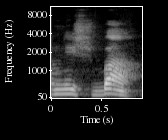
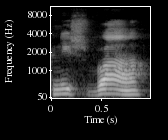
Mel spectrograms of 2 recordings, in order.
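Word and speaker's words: נשבע: One should carefully pronounce the ayin of the word nishba. Nishba is swore, so that it should not sound like nishba, captured.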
